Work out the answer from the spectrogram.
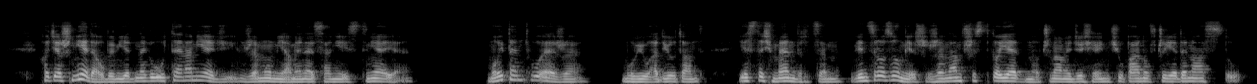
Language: Polish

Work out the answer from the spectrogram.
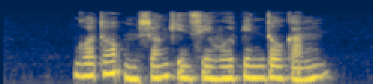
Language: Cantonese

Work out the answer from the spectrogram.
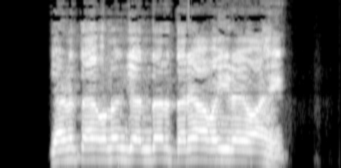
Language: Sindhi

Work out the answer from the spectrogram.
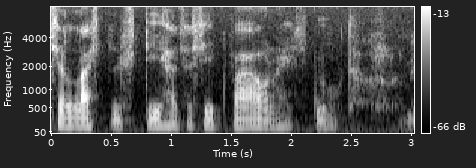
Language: Finnish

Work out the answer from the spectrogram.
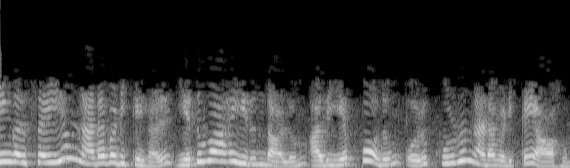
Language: Tamil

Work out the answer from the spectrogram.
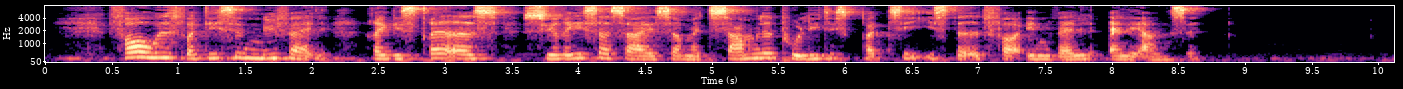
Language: Danish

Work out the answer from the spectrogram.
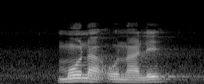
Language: Northern Sotho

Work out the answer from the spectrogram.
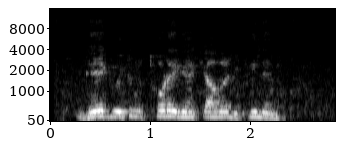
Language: Saraiki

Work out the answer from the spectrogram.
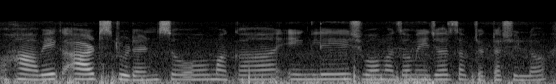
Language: Konkani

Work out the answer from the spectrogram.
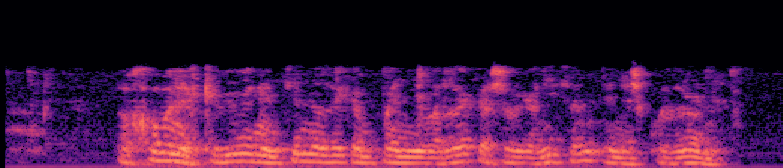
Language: Spanish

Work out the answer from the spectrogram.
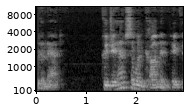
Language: Japanese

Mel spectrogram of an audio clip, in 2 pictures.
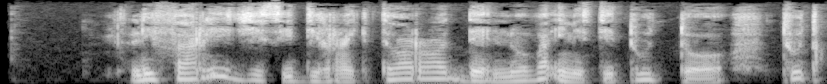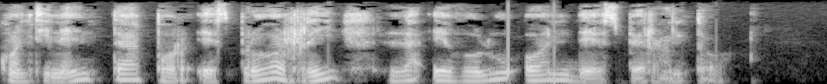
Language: Esperanto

